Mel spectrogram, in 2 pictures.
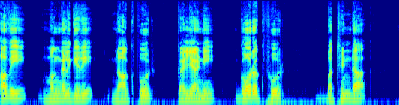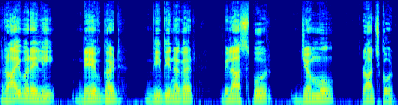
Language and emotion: Telugu, neutral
